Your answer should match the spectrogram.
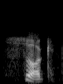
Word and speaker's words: Suk: I have interviewed a Dr. William Suk. It's William S-U-K. It's pronounced like look. William Suk.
